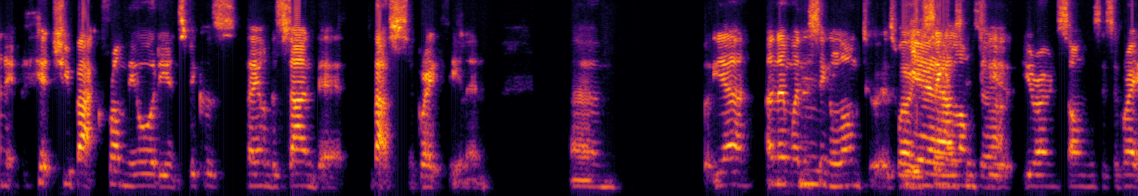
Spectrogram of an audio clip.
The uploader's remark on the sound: I sat down over Zoom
